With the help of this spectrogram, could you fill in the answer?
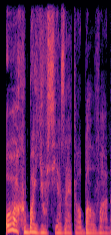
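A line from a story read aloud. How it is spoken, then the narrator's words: Whispering to herself. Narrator (Russian): шептала про себя Марья Александровна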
